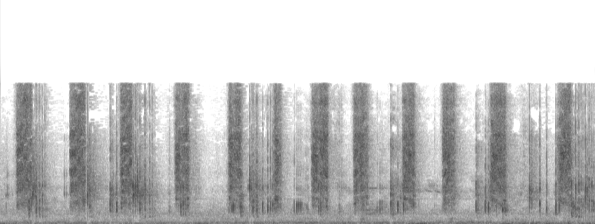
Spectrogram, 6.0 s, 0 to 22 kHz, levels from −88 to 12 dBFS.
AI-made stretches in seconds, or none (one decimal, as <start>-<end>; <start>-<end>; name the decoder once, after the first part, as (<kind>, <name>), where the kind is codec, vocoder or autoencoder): 3.0-5.4 (vocoder, BigVGAN v2)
